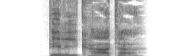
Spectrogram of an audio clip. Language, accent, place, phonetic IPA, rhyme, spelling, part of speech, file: German, Germany, Berlin, [deliˈkaːtɐ], -aːtɐ, delikater, adjective, De-delikater.ogg
- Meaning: 1. comparative degree of delikat 2. inflection of delikat: strong/mixed nominative masculine singular 3. inflection of delikat: strong genitive/dative feminine singular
